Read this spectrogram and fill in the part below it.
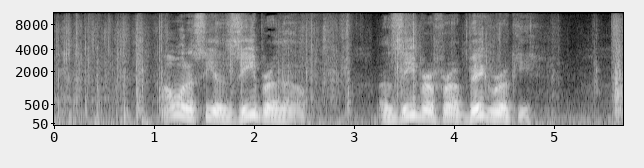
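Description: Foil card packs crinkle as hands shuffle through them.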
